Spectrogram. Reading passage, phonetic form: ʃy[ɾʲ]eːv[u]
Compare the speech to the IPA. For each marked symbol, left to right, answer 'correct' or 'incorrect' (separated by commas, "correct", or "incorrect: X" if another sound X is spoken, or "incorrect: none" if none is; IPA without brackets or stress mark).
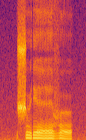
correct, incorrect: ø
